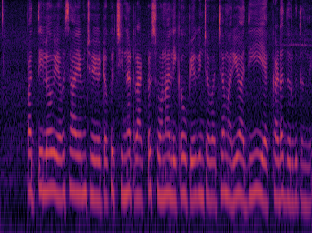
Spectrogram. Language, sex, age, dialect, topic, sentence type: Telugu, female, 18-24, Central/Coastal, agriculture, question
